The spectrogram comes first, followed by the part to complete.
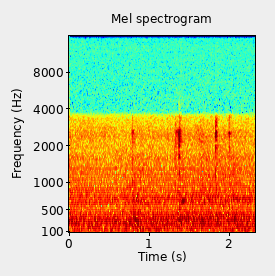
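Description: Near silence: a faint steady hiss with a few light ticks, the clearest two in the second half.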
